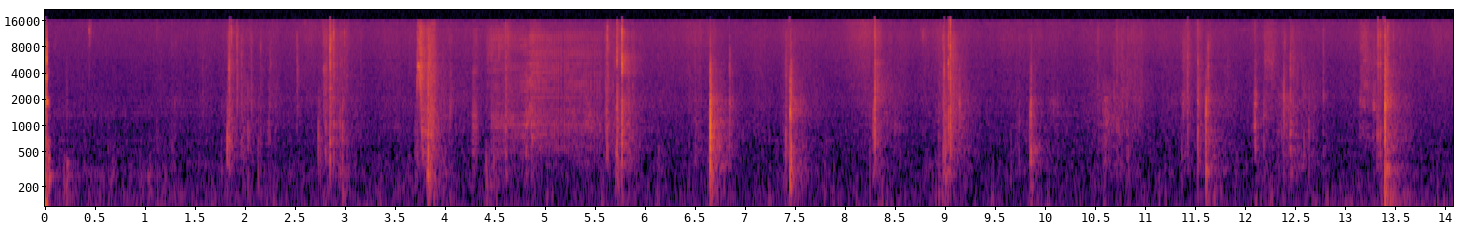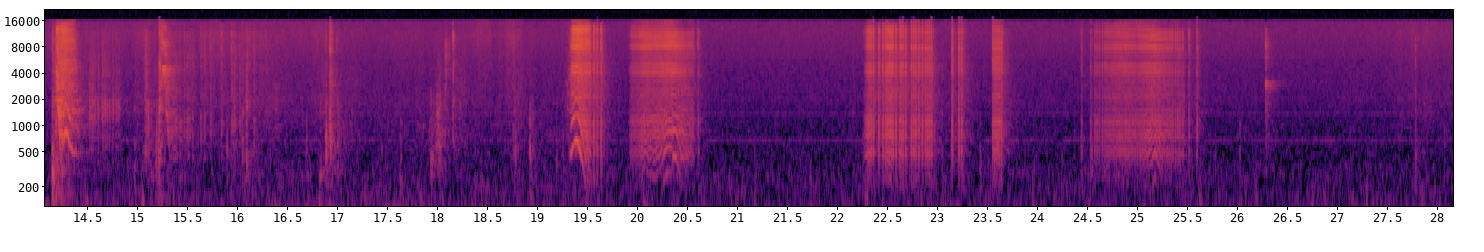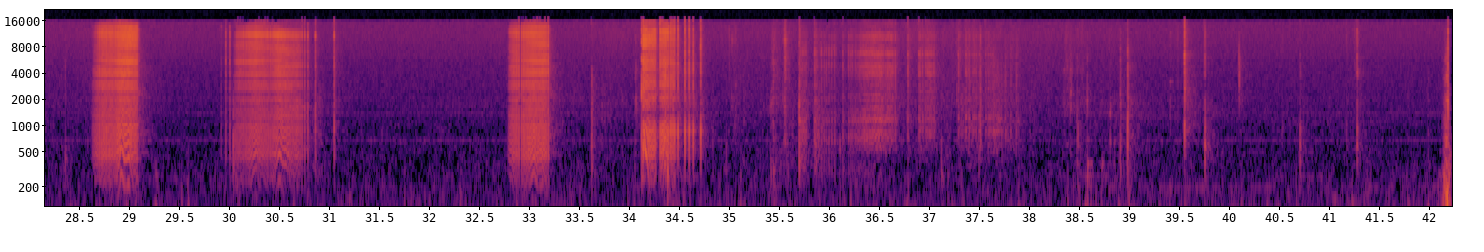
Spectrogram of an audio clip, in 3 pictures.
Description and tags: walking slowly on wooden floor 2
